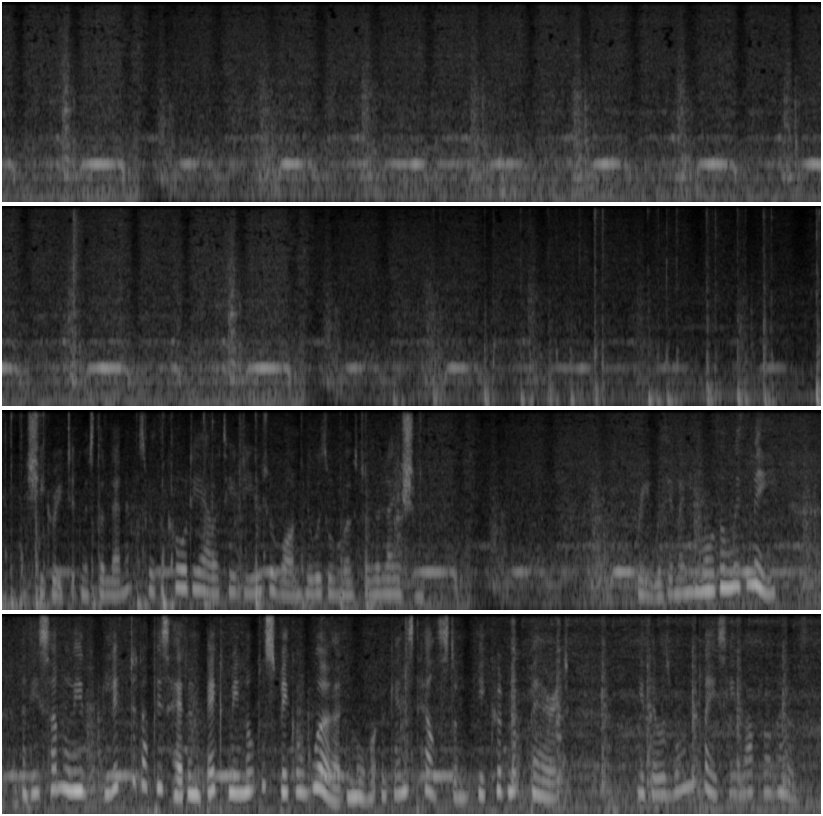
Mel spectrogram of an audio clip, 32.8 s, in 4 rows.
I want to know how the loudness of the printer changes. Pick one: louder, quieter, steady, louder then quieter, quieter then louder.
quieter then louder.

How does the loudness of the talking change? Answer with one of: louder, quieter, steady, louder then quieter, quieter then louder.
louder then quieter.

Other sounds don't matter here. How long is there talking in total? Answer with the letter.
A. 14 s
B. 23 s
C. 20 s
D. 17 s
A.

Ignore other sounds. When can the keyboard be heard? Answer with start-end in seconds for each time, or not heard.
12.1-21.0.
